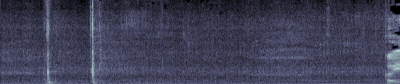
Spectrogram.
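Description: Two sharp clicks about half a second apart as the car's front door handle and latch are worked and the door is opened, over a steady low hum.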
